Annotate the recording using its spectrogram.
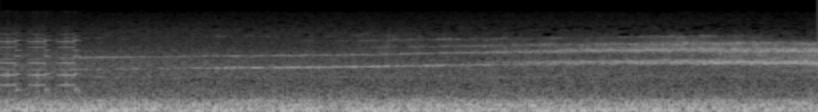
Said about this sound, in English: Here's the initial turbine start. That's high!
